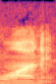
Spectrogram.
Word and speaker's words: aux: And then another interesting one is le. So if it's like the subject is a plural, you can't say le, you say O, but it's spelled A-U-X.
